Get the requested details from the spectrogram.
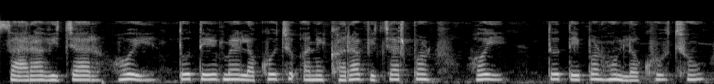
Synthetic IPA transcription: saɾaʋit͡ʃaɾhojt̪ot̪emɛ̃ləkʰũt͡ʃʰũʔənekʰəɾabʋit͡ʃaɾpəɳ | hoj | t̪ot̪epəɳɦũləkʰũt͡ʃʰũ

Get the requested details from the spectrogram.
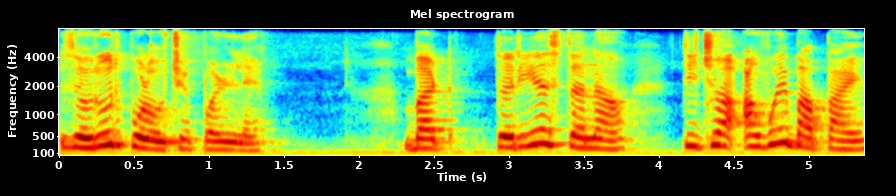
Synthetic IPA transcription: d͡zəɾuːɾpoɭəwt͡ɕepəɽle | bəʈ | t̪əɾiəst̪əna | t̪it͡ɕaʔaʋəjbapãj

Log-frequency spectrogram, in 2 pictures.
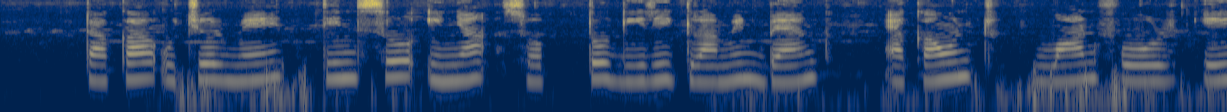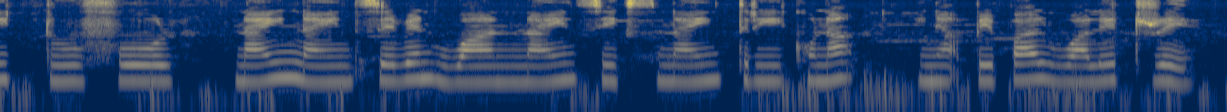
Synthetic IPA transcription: ʈakaʔut͡ʃɔɾmet̪insɔiɲaʔswab̚t̪ɔɡiɾiɡɾaminbɛŋkɛkawɳʈwanpʰɔɾeʈːupʰɔɾnajnːajnsɛbɛnwanːajnsiksnajnt̪ʰɾikʰɔnaʔiɲaʔpepalwaleʈɾe

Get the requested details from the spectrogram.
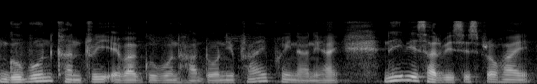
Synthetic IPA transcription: ɡubunkʰanʈɾiʔeβaɡubunɦadonipʰɾajpʰɯjnaniɦajnʌjbisaɾbisispɾʌwɦaj

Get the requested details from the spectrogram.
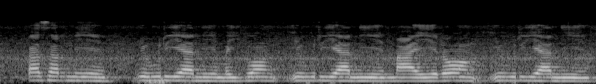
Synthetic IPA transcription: bazaɾni | ewɾijanimajɡɔŋewɾijanimajɾɔŋewɾijani

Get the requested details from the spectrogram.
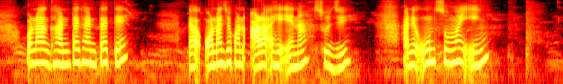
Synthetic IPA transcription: ɔnaɡʱaɳʈaɡʱaɳʈat̪ɛ | ʔɔnad͡ʒɔkʰɔna̰ɽa̰ʔɦɛʔɛnasud͡ʒi | a̰nɛʔunsumɔjʔiɲ

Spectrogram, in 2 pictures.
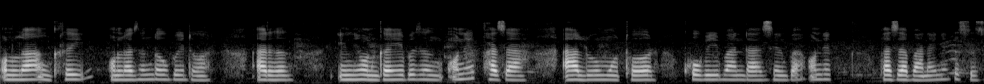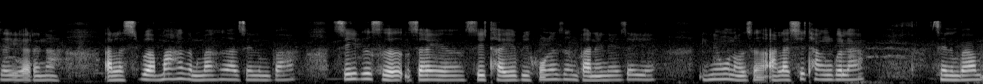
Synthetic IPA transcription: ɔ̰nlaɯŋkʰɾɯjɔnlazɯŋdawbɯjdɔɾa̰ɾɯ | iniɔnɡajɯbɯzɯŋɔ̰nek̚pʰazaːlumɔtʰɔɾkʰɔbibandazinbaʔɔnek̚pʰazabanajnɯɡɯsɯzaja̰ɾɯnaa̰lasibamaɦɯɡɯnmaɦɯazenbaz̥iɡɯsɯzajɯz̥itʰajɯbikʰunɯzɯŋbanajnajzajɯ | iniunawzɯŋa̰lasitʰaŋbɯla | z̥inba

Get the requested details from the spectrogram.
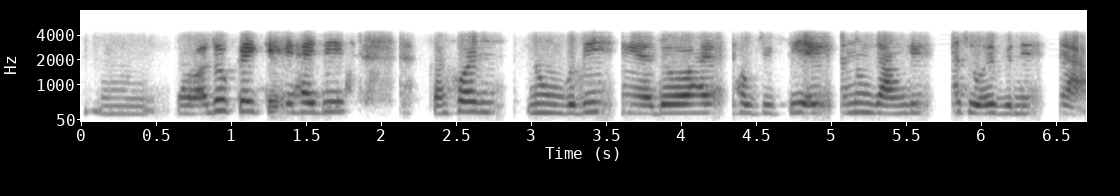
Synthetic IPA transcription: oɐdɔkajkajɦajdikanɦʰojlt̚nuŋbɐdijŋeɐdɔɦajɦawzik̚tieanuŋzaŋɡiasuojbɐnija

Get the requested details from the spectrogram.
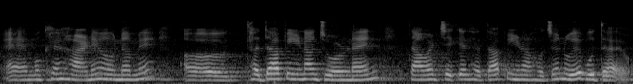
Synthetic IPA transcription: ɛ̃ːmũːkʰeɦaːɽ̃eʊnəmẽ | t̪ʰɐd̪ʱapiːɽ̃ad͡ʑʱoːɽɽ̃aːɦɪnɪ̆ | t̪ɐʋãʋəʈ̚d͡ʑeːket̪ʰɐd̪ʱapiːɽ̃aɦʊd͡ʑənʊɦeɓʊd̪ʱaːjo̰ː

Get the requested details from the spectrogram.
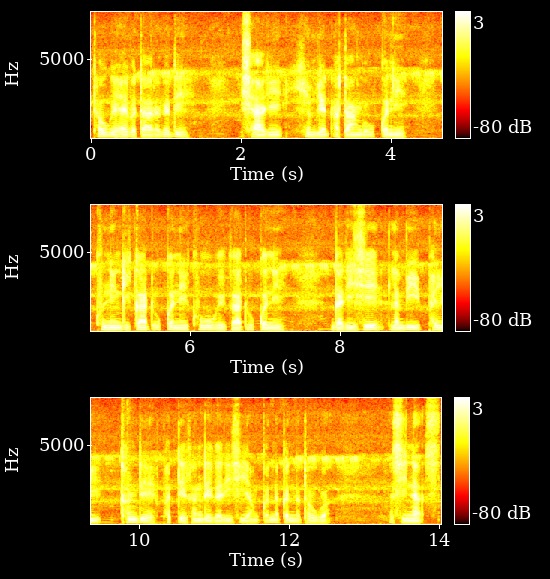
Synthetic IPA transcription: tʰɐwɡeɦajbɐtaɾɐɡɐdi | isaɡihemletɐtaŋbɐup̚kɐni | kʰuniŋɡikatup̚kɐnikʰuoɡikatup̚kɐni | ɡɐɾiselɐmbipʰɐj | kʰɐŋdepʰɐtːekʰaŋdeɡɐɾisejamkɐnːɐkɐnːɐtʰɐwbɐ | ɐsinɐ

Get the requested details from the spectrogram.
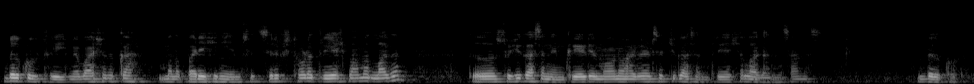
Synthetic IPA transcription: bɪlkulfɾiːmebaːʃunkɐmɐt̪lɐb̚pɐɾeːʃɐniimsɨt̪siɾft͡ʃʰi̥t̪ʰoːɽat̪ɾiːɐʃʰbɐɦmɐt̪laːɡɐt̪ | t̪ɨsut͡ʃʰiɡʱɐsɐninkɾieːʈiʋmaːnoɦɐɖɾeɖsɐt͡ʃʰiɡɐsɐnt̪ɾiːɐʃʰɐlaːɡɐninsaːnɐs | bɪlkul

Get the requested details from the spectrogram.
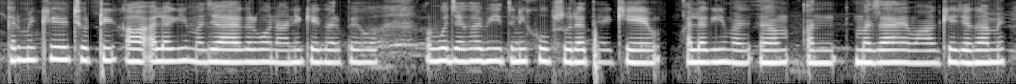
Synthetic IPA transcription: ɡ̥ɐɾmĩket͡ʃʰoːʈikaɐ̰ləɡɦimɐzaɦɛɐɡəɾʋonaːnekeɡʱɐɾpeɦoːɔːɾʋod͡ʒɐɡəɦbʱiɪt̪nixuːbsuːɾət̪ɦɛke | ɐləɡɦi | mɐzaɦɛʋɐɦãked͡ʒɐɡəɦmẽ

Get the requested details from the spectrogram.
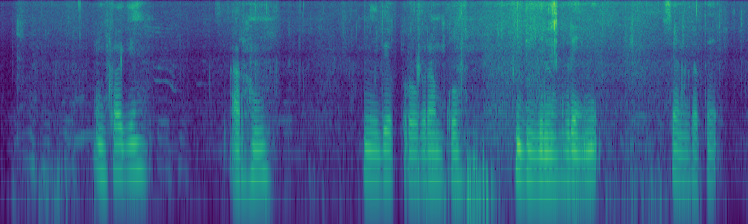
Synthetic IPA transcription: ɔŋkaɡɛ | a̰ɾɦɔŋ | nibɛpɾɔɡɾamkɔɖid͡ʒlaŋɡɽɛʔniʔsɛnɡat̪ɛʔ

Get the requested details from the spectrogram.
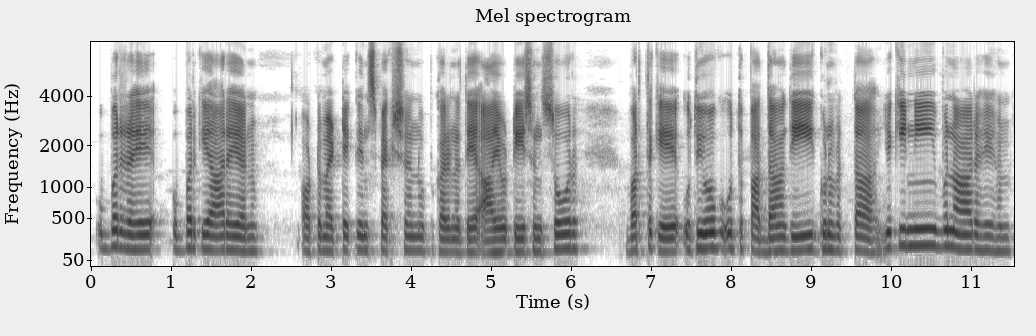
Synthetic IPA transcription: ʊbəɾəɦeːʊbəɾkeːaːɾəɦeːɦən | ɔːʈoːmɛːʈɪkɪnspɛːkʃənʊpkəɾəɳət̪eːʔaːjoːʈiːsənsoːɾ | ʋəɾt̪keːʔʊt̪joːɡʊt̪paːd̪ãːd̪iːɡʊɳʋəɾt̪ːaːjəkiːniːbənaːɾəɦeːɦən

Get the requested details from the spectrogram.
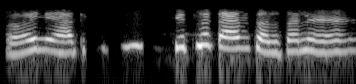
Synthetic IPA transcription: əjniat̪kikit̪ʰləʈajmt͡səlt̪əlɦɛ

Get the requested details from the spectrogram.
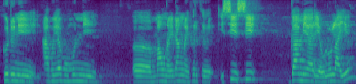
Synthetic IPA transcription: ɡ̥ɯdɯnia̰bɯjabɯmɯnːi | mawnajdaŋnajpʰɯɾkʰɯisiːsi | ɡamjaɾijawlɔlajɯ

